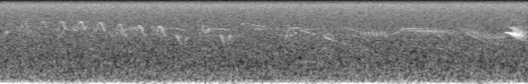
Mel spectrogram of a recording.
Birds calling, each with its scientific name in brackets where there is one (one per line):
Eurasian Skylark (Alauda arvensis)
